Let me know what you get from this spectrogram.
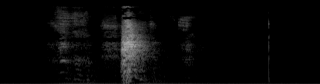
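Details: A pet Chihuahua, recorded from 23 November onward, gives one short, sharp, high bark mid-clip, framed by softer breathy snuffles before and after, then a brief click near the end.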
